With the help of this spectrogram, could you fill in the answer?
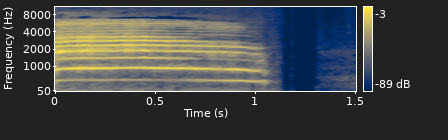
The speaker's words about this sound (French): Même qu'on peut t'aider, miaule le chat.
